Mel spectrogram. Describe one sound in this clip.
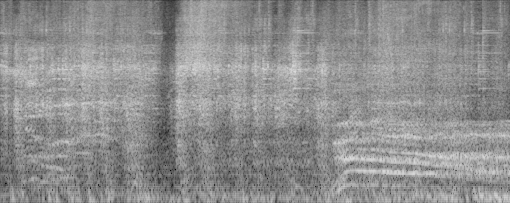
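Swords clash and thud rapidly in a busy battle.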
